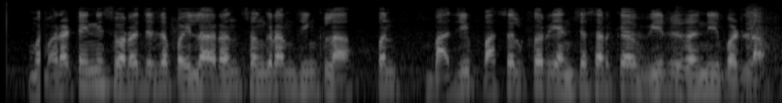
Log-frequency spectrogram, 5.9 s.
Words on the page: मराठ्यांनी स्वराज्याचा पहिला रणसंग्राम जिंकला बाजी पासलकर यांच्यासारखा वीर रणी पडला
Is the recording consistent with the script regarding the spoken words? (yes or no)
no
